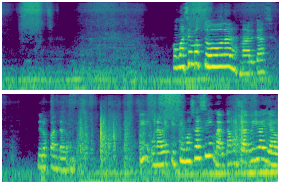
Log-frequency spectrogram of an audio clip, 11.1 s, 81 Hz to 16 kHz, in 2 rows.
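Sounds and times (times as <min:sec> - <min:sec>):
paper sliding and rustling: 0:06.6 - 0:09.4, 0:10.1 - 0:10.7.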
